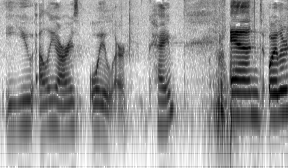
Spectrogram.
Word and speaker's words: Euler: something called Euler diagrams that is how it's pronounced Euler e-u-l-e-r is Euler okay and Euler is a mathematician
